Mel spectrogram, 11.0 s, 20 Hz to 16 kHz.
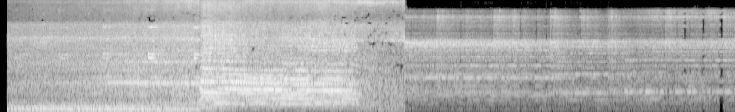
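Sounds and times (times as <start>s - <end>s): diesel locomotives rumbling: 0.1s - 6.1s
locomotive horn chord: 0.2s - 6.1s.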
